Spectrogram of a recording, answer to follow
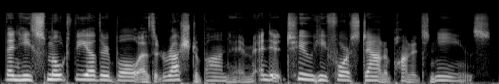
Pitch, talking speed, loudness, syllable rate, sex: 195 Hz, 240 wpm, -17 LUFS, 5.2 syllables/s, female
